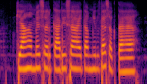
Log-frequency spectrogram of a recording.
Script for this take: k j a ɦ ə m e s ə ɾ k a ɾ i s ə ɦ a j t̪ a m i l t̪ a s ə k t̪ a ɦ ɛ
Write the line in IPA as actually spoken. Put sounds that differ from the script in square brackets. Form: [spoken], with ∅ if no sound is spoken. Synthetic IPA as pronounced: k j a ɦ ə m e s ə ɾ k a ɾ i s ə ɦ a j t̪ a m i l t̪ a s ə k t̪ a ɦ ɛ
